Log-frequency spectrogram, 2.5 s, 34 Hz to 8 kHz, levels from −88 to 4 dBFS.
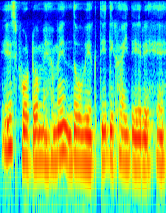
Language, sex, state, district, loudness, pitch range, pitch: Hindi, male, Himachal Pradesh, Shimla, -15 LUFS, 125-140 Hz, 135 Hz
